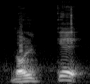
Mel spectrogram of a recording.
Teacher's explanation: 표기는 리을, 비읍, 기역 3개 하지만 실제로는 리을과 쌍기역 2개까지만 발음이 되죠.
